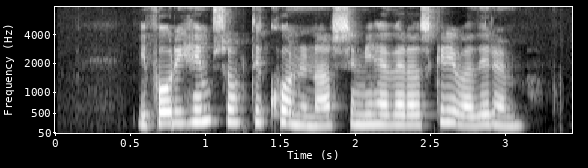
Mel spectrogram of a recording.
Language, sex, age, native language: Icelandic, female, 20-29, Icelandic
